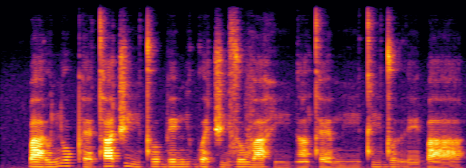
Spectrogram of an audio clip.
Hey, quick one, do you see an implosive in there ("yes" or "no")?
yes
